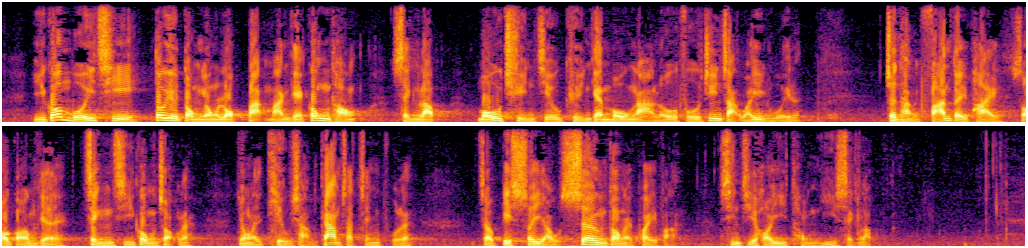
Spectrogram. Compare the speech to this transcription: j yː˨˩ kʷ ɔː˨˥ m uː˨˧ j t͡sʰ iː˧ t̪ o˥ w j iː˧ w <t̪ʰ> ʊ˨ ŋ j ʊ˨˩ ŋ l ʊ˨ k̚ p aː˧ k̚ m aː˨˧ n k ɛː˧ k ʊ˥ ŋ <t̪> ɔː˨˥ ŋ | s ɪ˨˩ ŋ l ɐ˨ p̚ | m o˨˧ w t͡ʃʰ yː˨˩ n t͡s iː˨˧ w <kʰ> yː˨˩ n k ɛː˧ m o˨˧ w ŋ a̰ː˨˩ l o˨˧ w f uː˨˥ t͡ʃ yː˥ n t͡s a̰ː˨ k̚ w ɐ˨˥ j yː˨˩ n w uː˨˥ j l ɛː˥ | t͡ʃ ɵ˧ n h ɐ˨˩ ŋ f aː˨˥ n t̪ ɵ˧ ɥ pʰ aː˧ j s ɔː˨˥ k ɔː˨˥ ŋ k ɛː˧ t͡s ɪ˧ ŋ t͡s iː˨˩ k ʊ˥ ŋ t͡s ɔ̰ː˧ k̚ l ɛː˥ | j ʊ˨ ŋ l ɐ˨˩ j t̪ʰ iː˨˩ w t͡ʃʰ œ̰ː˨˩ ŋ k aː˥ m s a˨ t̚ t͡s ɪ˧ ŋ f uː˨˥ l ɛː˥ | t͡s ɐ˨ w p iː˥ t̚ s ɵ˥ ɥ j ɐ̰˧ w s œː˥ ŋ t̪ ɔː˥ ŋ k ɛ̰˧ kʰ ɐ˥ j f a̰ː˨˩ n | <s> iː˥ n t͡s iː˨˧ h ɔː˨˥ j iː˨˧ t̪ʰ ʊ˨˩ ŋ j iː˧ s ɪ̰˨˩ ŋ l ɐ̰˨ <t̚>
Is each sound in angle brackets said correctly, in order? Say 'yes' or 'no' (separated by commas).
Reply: no, no, yes, yes, no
